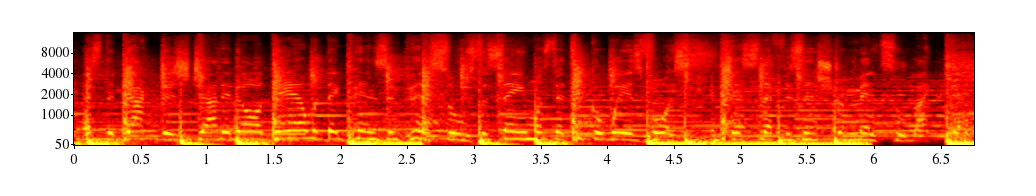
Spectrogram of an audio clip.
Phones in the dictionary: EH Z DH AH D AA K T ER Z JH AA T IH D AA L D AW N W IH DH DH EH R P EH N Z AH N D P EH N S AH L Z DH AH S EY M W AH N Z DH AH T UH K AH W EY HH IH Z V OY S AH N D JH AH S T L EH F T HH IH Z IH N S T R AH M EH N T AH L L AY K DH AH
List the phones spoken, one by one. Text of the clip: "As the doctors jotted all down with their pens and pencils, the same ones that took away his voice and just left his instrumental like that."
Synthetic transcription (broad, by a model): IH Z DH AH D AA K T ER Z JH AA T IH D AA L D AW N W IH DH DH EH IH P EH N Z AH N P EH N S L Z DH AH S EY M W AH N Z DH AH T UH K AH W EY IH Z V OY S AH N JH AH S T L EH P HH IH Z IH N S T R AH M EH N T L L AY K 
